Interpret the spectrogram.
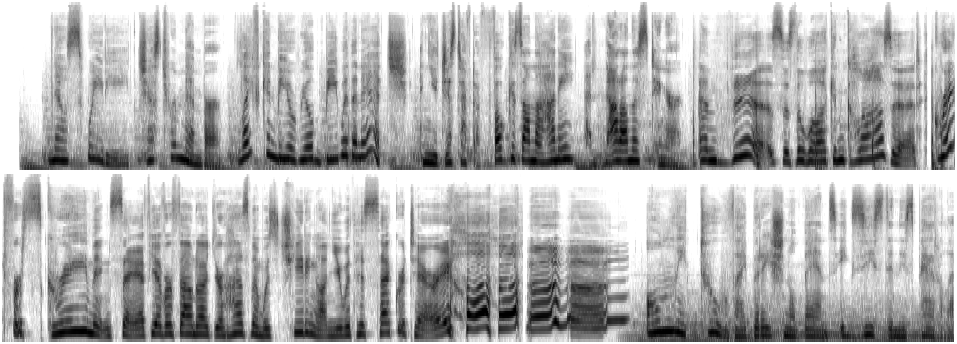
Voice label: Animation

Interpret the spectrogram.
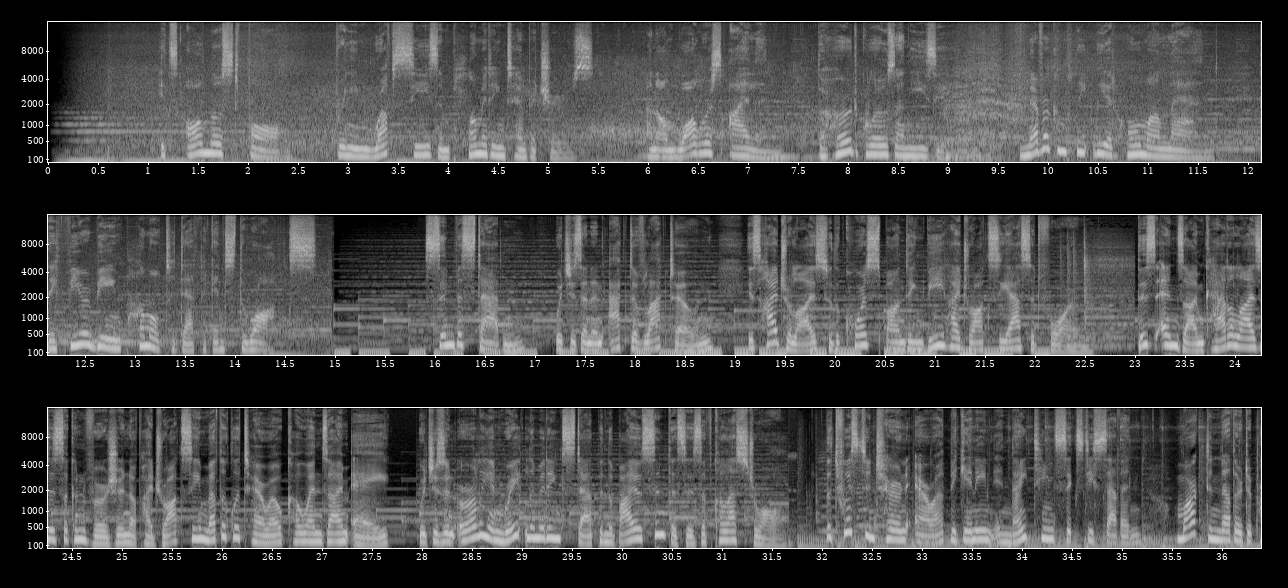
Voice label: Narr

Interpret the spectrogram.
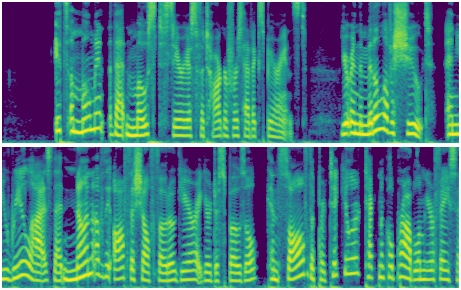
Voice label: Photography Documentary

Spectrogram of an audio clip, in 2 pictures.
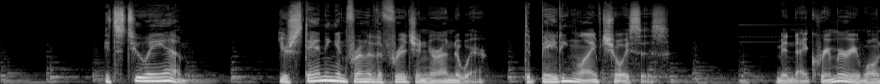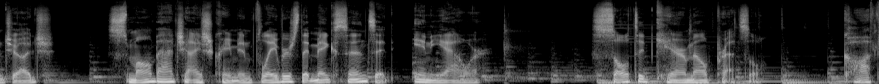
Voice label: TV Ad Tempting, Whimsical, Humorous; Midnight Creamery

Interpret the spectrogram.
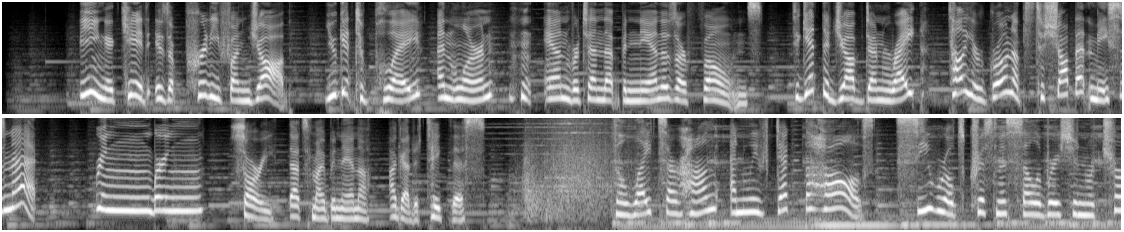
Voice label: Commercial, real kid

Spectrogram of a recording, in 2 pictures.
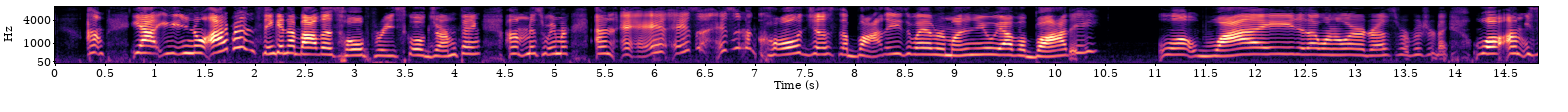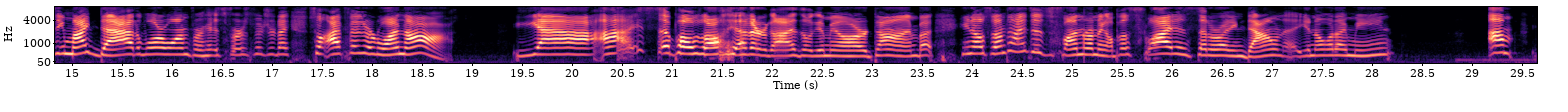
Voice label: Preschooler

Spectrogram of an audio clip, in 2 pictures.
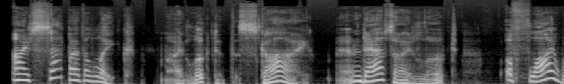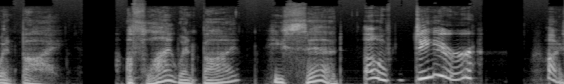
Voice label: AudioBook - Childrens Fun with Characters

